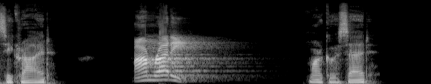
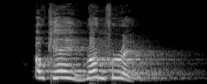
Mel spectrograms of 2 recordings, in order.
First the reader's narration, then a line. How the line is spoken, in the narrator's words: Cassie cried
